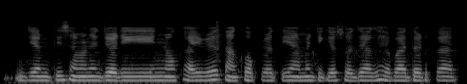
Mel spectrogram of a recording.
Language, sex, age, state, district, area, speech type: Odia, female, 30-45, Odisha, Mayurbhanj, rural, spontaneous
